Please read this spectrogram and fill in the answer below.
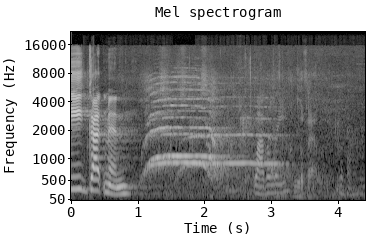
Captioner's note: loud cheering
